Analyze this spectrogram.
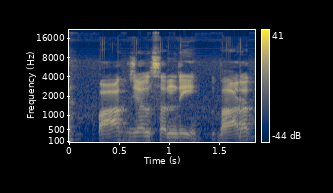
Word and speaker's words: Palk: तो पाक जल संधि श्रीलंका से अलग करती है। आपने देखा होगा ये पाक पाकिस्तान से संबंधित नहीं है। पाक की इसमें स्पेलिंग होती है PALK, ठीक है, पाक स्ट्रेट जिसे कहते हैं।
